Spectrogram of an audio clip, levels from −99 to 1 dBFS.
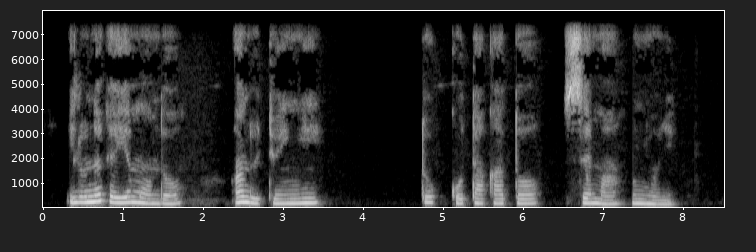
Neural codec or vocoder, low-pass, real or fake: none; 7.2 kHz; real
